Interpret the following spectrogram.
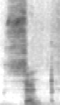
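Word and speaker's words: scent: सेंट। अब यह word सेंट पढ़ा जाएगा। यहां पे भी सी की आवाज को हम साइलेंट रखेंगे।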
